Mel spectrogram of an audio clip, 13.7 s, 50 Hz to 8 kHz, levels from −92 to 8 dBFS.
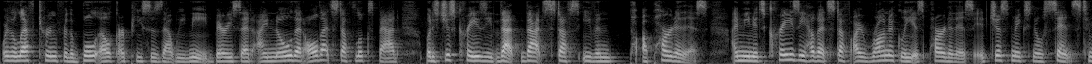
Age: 30-49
